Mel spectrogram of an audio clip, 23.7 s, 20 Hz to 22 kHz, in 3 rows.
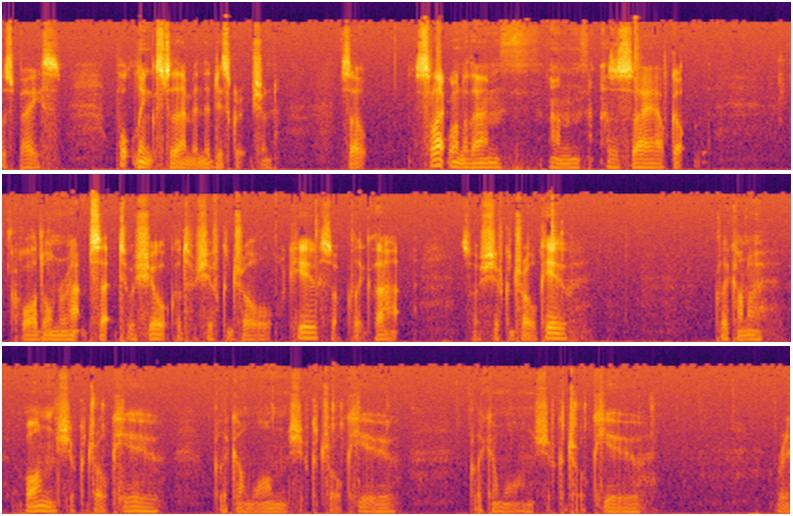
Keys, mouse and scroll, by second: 3.5-5.3 drag, 6.3 space, 14.6 ctrl+shift+middle click, 15.3-17.2 drag, 17.9-19.7 drag, 20.4-22.3 drag, 23.1-23.6 drag.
